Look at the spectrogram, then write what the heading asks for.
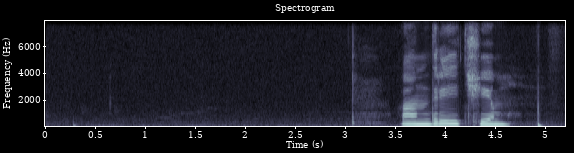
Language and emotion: Russian, neutral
